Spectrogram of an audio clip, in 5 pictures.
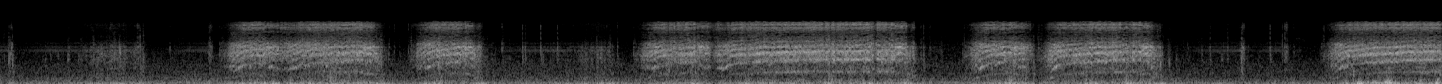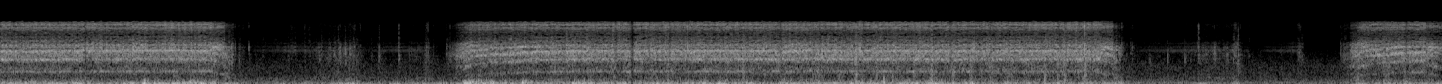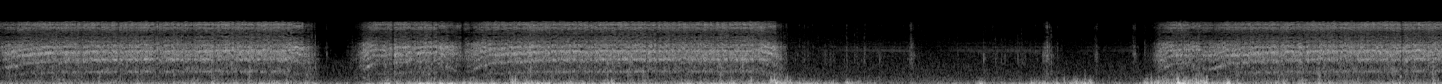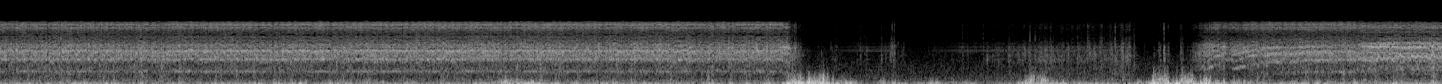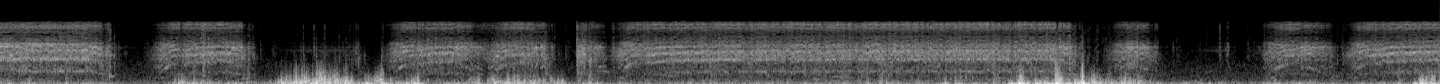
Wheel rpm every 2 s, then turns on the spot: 0, 70, 40, 100, 100, 80, 40, 150, 60, 60, 160, 160, 140, 10, 110, 160, 100, 150, 60, 0, 80, 160, 160, 160, 160, 130, 10, 30, 140, 100, 30, 70, 130, 160, 60, 50.
4-6 16-18 36-38 52-54 60-62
